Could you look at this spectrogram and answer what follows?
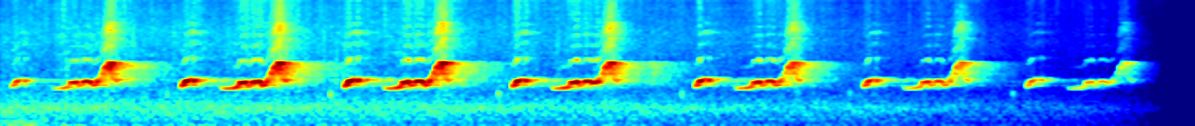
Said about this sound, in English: Through the night, the incessant calls of the whippoorwill can be heard from New Brunswick to northern Georgia.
